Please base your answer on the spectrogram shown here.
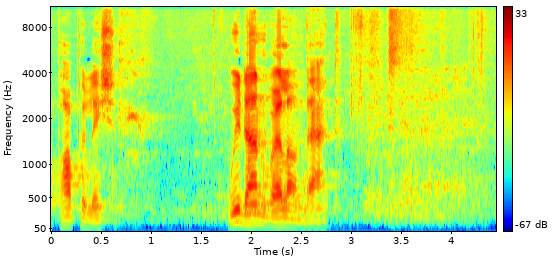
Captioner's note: laughter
